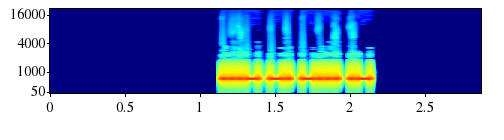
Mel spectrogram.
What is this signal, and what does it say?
Morse code, heard as a keyed tone, about 44 wpm, 700 Hz. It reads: VNBA
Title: All Cut Numbers - 4-Digit 45wpm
